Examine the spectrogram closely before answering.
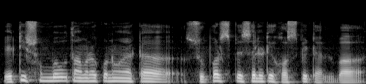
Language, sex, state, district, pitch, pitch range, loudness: Bengali, male, West Bengal, Paschim Medinipur, 145 Hz, 120-155 Hz, -17 LUFS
